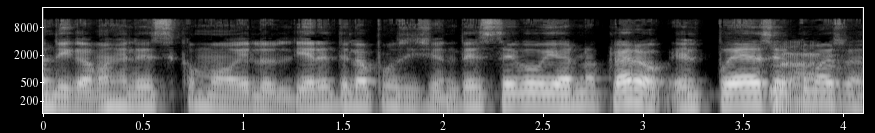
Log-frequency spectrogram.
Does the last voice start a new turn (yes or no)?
no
